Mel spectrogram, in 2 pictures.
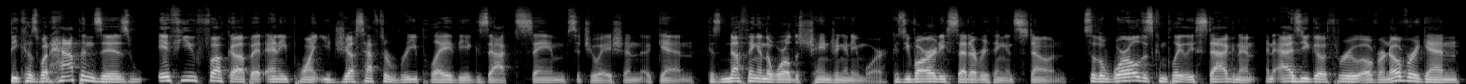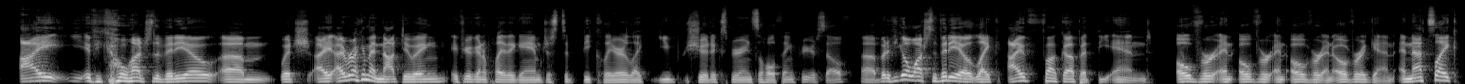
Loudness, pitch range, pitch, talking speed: -20 LUFS, 110-140 Hz, 120 Hz, 225 wpm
